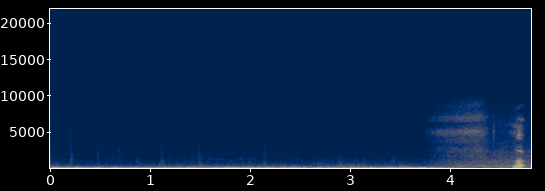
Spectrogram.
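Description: A car engine rumbles low while driving.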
